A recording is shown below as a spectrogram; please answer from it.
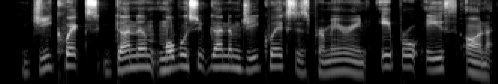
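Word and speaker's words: GQuuuuuuX: Gundam G-Quix. Yes, that is how you pronounce it.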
